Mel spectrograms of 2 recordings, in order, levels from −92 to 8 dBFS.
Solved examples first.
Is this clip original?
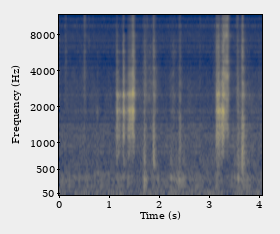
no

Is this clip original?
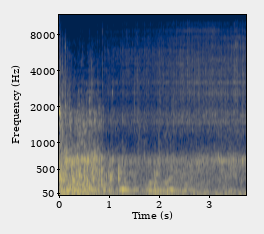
yes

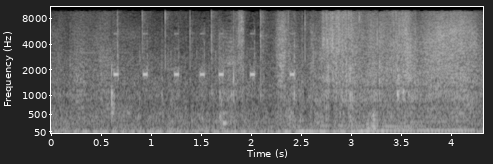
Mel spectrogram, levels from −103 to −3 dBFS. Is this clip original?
yes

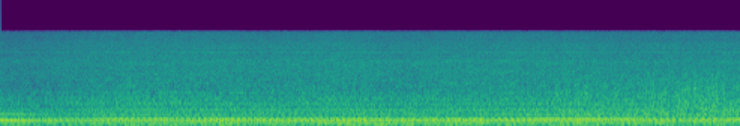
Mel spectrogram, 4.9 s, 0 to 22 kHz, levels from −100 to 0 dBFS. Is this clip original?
no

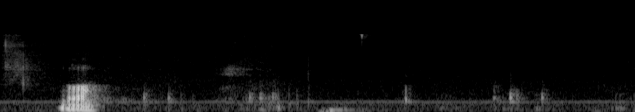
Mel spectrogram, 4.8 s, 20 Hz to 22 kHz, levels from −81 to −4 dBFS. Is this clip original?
no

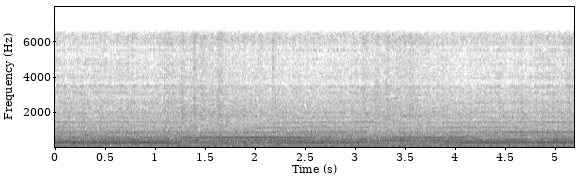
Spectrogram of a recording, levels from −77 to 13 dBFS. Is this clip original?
no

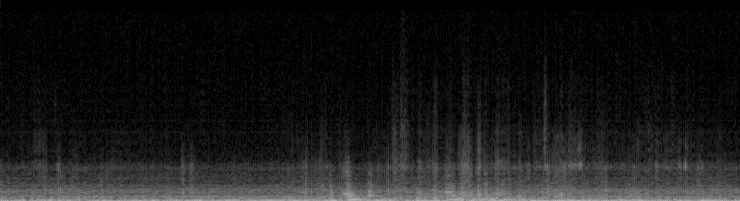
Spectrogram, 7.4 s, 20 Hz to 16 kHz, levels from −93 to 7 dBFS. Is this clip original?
no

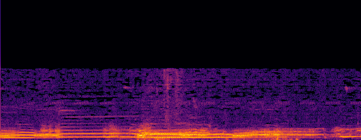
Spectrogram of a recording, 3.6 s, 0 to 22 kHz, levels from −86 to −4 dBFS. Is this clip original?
no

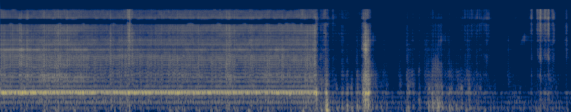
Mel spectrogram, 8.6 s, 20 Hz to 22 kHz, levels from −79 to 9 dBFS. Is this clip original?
no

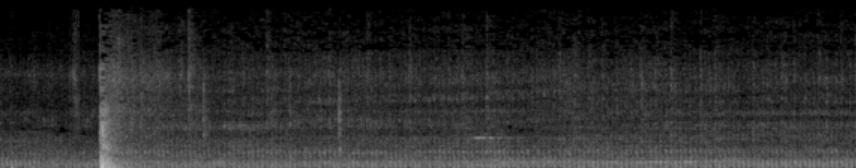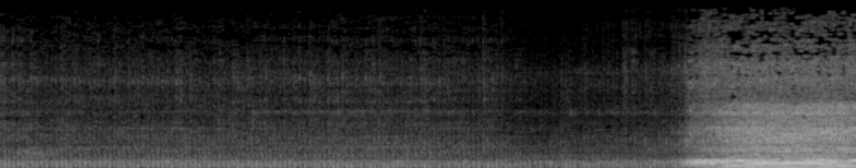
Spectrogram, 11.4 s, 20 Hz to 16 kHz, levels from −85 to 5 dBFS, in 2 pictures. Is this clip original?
yes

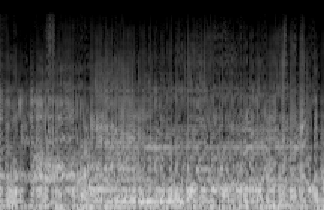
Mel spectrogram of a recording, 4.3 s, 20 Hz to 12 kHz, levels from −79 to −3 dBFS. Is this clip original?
no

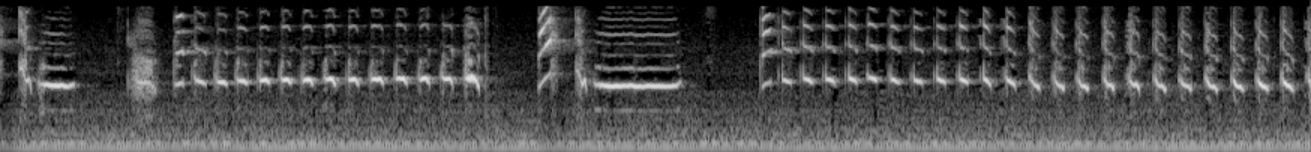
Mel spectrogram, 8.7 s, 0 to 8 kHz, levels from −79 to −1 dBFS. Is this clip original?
yes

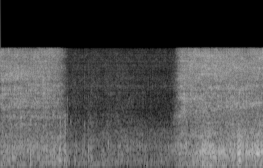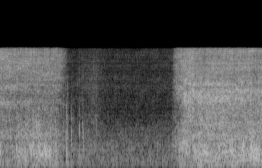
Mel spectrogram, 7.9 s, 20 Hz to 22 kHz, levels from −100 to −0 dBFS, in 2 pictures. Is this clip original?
no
